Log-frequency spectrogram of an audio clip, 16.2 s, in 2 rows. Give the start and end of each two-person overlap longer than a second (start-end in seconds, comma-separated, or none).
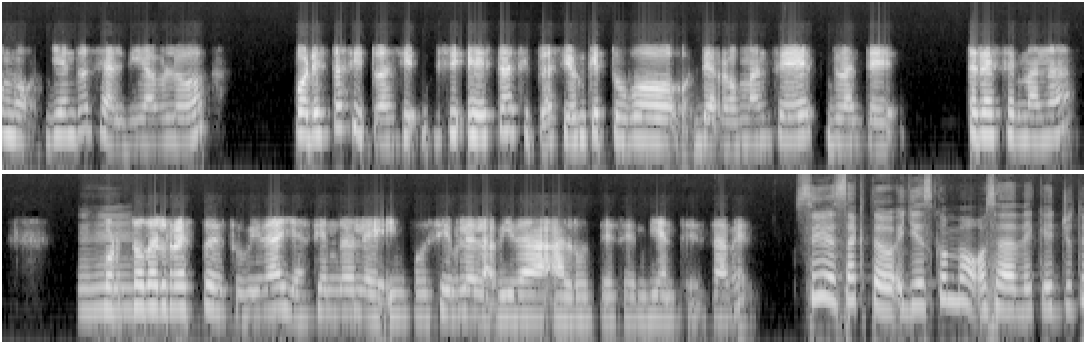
none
